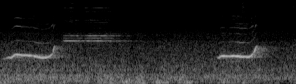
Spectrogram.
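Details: Kept mithu parrot calling with two level, pure whistled notes that each end in a quick upward flick, spaced about two seconds apart over constant rumbling background noise.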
